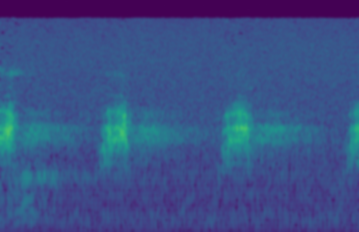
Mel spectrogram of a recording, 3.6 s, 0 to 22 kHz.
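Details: Flying male Mallard growing more distant, its nasal quacks repeated roughly every 1.2 seconds over a steady murmur of background noise.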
